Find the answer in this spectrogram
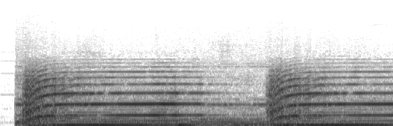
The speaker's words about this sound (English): When Ethan Hawke is closing the gates, right, there was a siren. And I'm going to play the siren for you just so you can refresh your brain what the siren sounded like. And this announced the start of Purge.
